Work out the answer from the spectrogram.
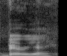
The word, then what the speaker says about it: Barrier: You got a resolution for acceptance of the Berry construction of Dunn Road? Correct. I think the correct way to say that is Barrier.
